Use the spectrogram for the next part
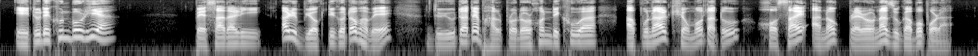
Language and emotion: Assamese, happy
